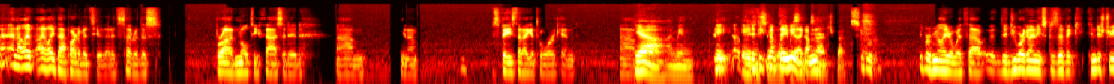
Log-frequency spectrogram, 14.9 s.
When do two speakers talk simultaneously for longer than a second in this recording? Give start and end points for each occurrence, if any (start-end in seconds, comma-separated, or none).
9.5-11.3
